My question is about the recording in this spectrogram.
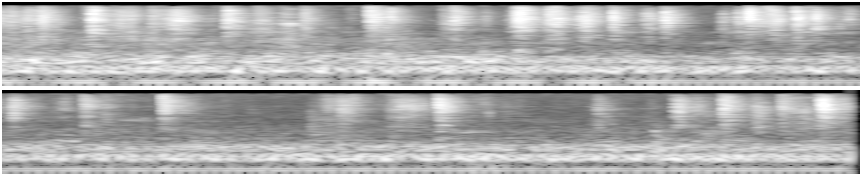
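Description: Poodle mother and pups scuffling on a tiled floor: irregular clicks and patters of claws and paws, over a steady low hum.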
